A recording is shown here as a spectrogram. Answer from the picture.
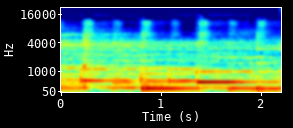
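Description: Casio CTK-6000 synthesizer keyboard playing sustained electric-piano chords with a melody line on top, new chords struck about every half second, over a steady ticking hi-hat beat.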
